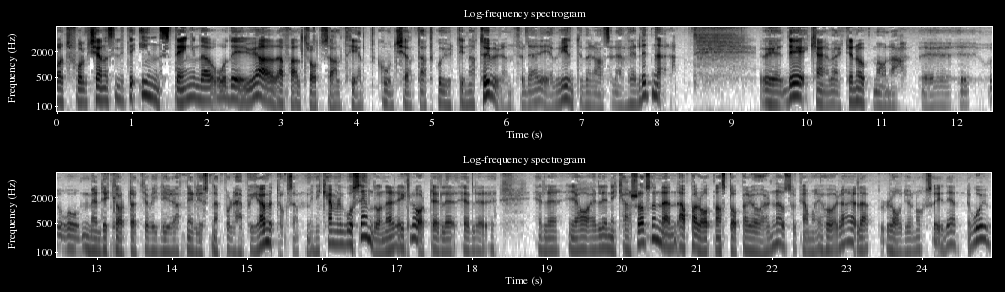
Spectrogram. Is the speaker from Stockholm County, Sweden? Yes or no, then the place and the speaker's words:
yes; Stockholm, Stockholm County, Sweden; born there; Då gick man ner till idrottsplatsen där hemma i Hjorthagen där jag födde.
